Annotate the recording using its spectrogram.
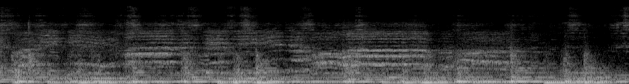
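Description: A Christian folk dance song: a group of voices singing over music with a heavy, continuous low bass.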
